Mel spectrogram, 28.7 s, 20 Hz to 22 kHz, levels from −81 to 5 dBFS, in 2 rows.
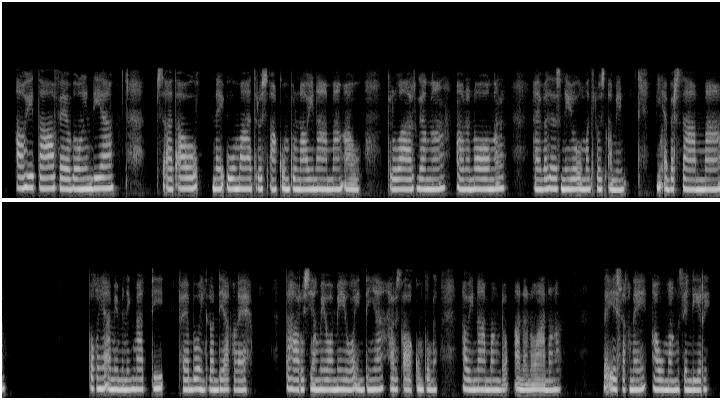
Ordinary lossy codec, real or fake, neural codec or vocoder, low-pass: AAC, 48 kbps; real; none; 5.4 kHz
